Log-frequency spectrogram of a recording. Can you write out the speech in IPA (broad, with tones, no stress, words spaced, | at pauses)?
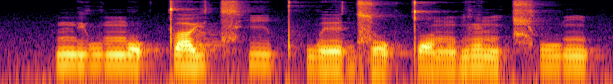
n̪ju˦n̪o˦ʔt̪a˦jt͡sʰi˦ pʰwe˧ d͡zo˨ʔt̪ɔ˧nɡẽ˥˧nt͡ɕʰu˦ŋ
